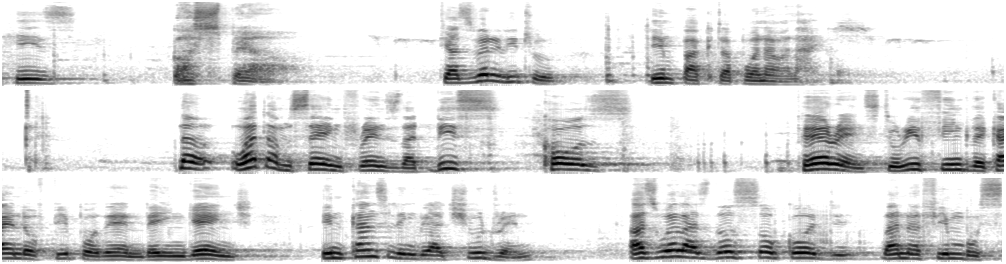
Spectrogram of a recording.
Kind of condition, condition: setting, large echoing room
